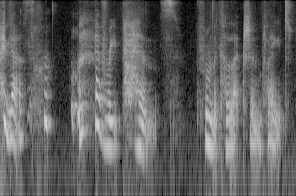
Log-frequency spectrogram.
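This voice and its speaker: A woman's voice: on the high side, creaky, a little mellow, full character voice. A woman playing a sly, self-satisfied witch posing as a missionary, in a theatrical, condescending monologue that savors each word to a captive listener. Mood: smug, teasing. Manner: theatrical, condescending, savoring words with long pauses. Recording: roomy echo, faint background noise.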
